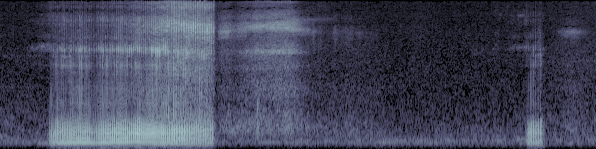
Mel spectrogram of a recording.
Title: Bulldog snoring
